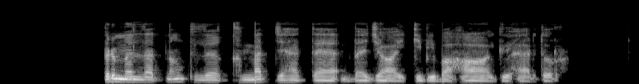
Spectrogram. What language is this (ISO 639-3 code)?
uig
